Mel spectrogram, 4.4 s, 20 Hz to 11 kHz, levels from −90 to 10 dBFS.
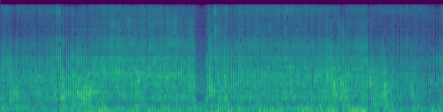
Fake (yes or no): yes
